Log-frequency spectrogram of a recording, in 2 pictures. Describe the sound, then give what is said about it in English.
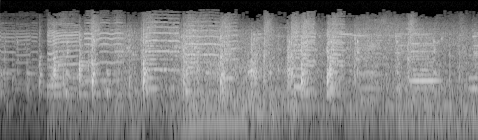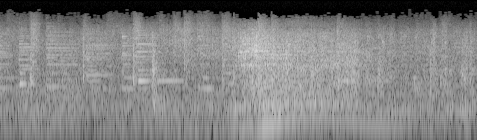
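A van pulls up outside a building and drives off. Its engine rises in pitch as it accelerates, amid dense clattering and knocking noises that come and go throughout. “Later, Murphy and Corelli pull up in a van outside a building. Murphy gets out and Corelli drives off.”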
